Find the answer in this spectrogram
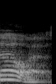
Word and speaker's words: hour: I've been waiting for an hour. Ça fait 1 heure que j'attends. 1 heure et demie. An hour and a half. An hour. An avec un N parce que le H ne se prononce pas.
